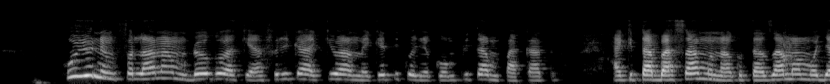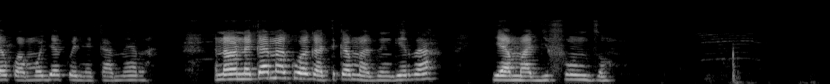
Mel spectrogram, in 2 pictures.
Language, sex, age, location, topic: Swahili, female, 25-35, Nairobi, education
